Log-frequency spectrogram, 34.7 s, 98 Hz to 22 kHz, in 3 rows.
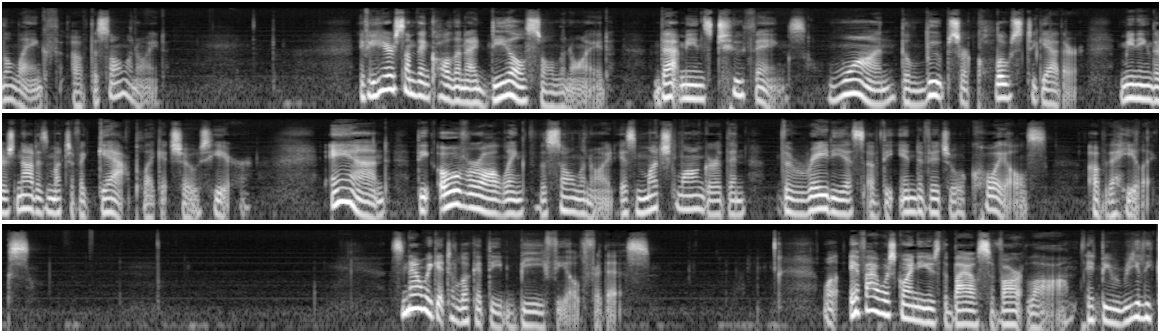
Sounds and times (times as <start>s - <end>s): Speech: 0.0s - 1.7s, 3.6s - 14.1s, 14.8s - 23.5s, 27.0s - 29.7s, 31.4s - 34.7s.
